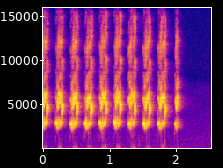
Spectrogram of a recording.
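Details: Lovebird in ngekek style, used to stir a lazy lovebird into song: ten quick, bright, harsh chirps in an even two-second burst, then silence.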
